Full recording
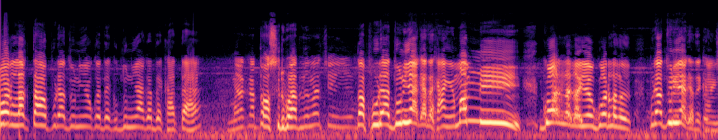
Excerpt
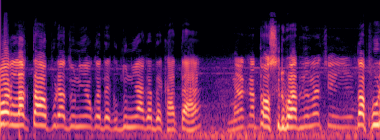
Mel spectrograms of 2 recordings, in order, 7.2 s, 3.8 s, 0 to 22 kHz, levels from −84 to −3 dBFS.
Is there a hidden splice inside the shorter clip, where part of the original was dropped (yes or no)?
no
